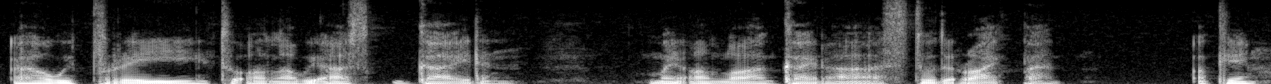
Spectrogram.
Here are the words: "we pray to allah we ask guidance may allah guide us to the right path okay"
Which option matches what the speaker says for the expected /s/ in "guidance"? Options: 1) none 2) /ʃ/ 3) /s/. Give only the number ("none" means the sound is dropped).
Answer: 1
